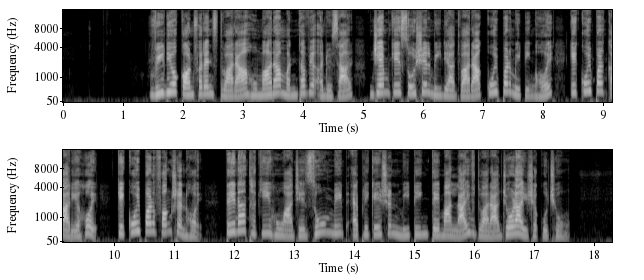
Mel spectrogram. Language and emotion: Gujarati, neutral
